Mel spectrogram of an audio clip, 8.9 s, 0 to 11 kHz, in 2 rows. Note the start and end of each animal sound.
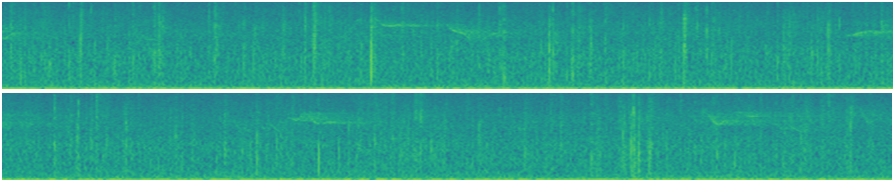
[0.00, 8.91] Blue-headed Vireo (Vireo solitarius)

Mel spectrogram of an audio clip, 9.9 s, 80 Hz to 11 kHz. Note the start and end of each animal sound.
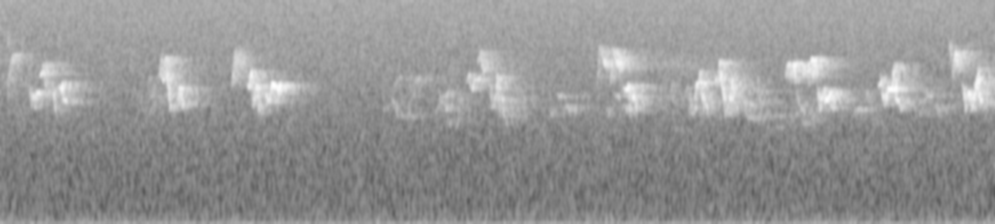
[0.00, 9.95] Red-eyed Vireo (Vireo olivaceus)

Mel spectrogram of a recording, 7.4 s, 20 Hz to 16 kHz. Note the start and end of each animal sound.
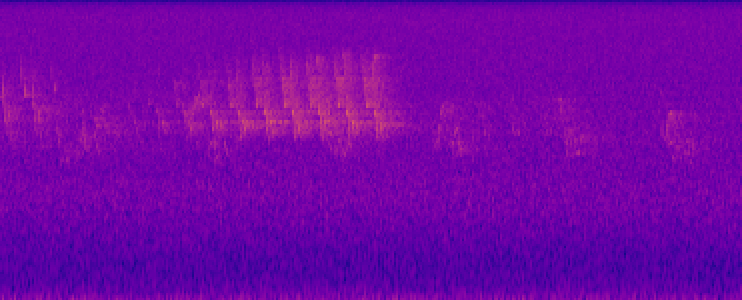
[0.00, 7.42] Red-eyed Vireo (Vireo olivaceus)
[1.55, 4.01] Ovenbird (Seiurus aurocapilla)

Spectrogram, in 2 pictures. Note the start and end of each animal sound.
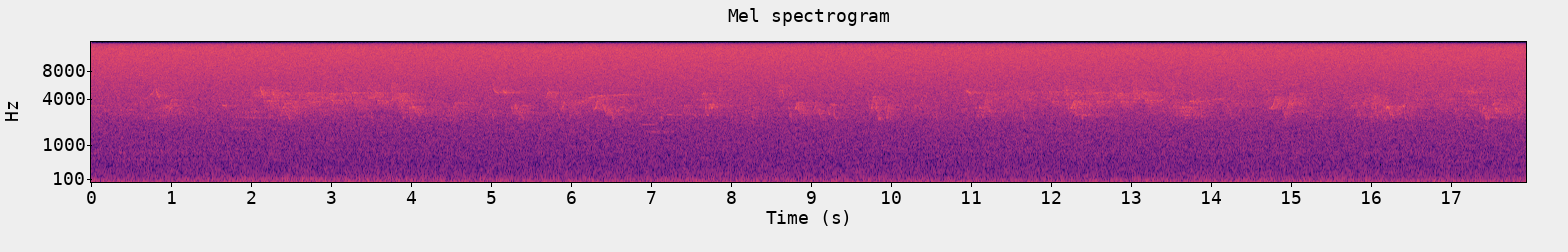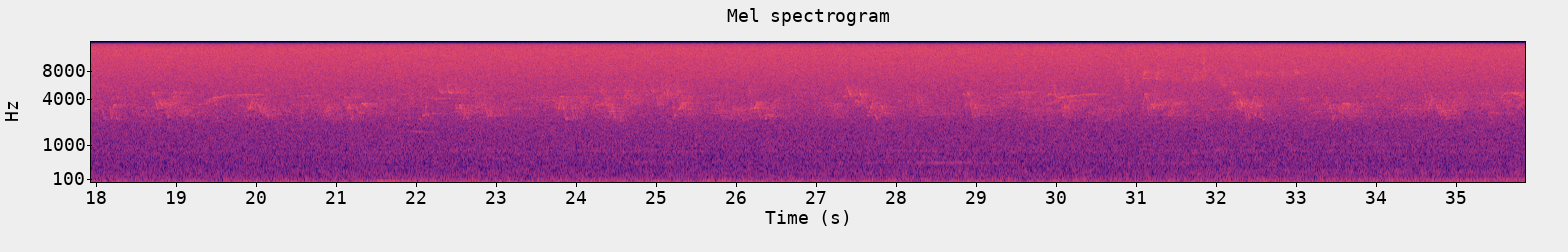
[0.00, 35.87] Red-eyed Vireo (Vireo olivaceus)
[2.18, 3.96] Ovenbird (Seiurus aurocapilla)
[5.57, 6.91] Eastern Wood-Pewee (Contopus virens)
[11.72, 13.60] Ovenbird (Seiurus aurocapilla)
[18.83, 20.15] Eastern Wood-Pewee (Contopus virens)
[23.61, 25.41] Ovenbird (Seiurus aurocapilla)
[29.27, 30.69] Eastern Wood-Pewee (Contopus virens)

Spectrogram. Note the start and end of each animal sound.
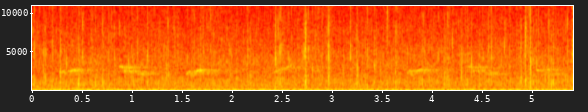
[0.21, 1.96] American Robin (Turdus migratorius)
[2.31, 2.74] Great Crested Flycatcher (Myiarchus crinitus)
[3.70, 5.42] American Robin (Turdus migratorius)

